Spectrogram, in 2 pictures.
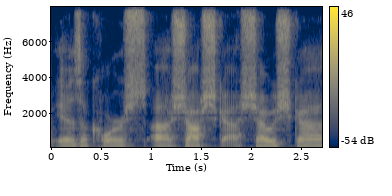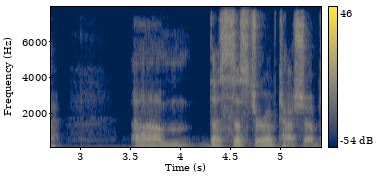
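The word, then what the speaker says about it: Shaushka: Um, but for right now, um, Shahushka, I I I believe that's how you pronounce it. It could be Shashka or, um, I I say both. I mean, I I I usually say sha shahushka. Shahushka, but it could be also just shashka.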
